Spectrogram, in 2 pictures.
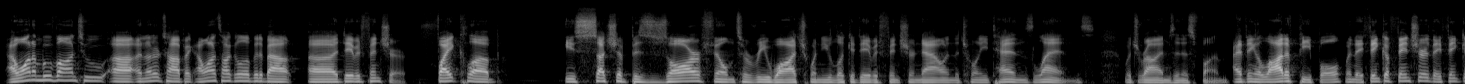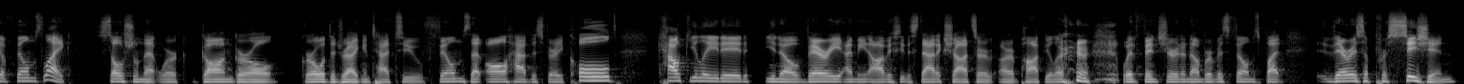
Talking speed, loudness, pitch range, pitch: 210 wpm, -27 LUFS, 110-140 Hz, 120 Hz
